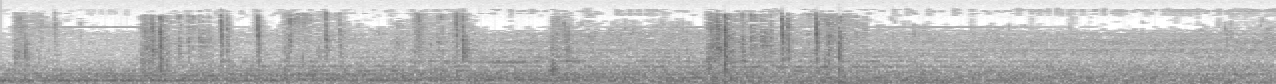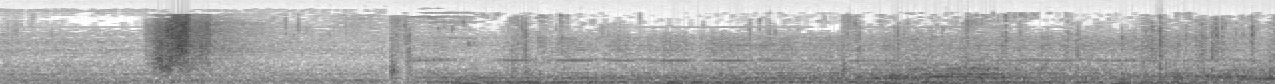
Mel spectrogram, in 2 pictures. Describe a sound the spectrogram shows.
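Footsteps thud slowly on a creaking wooden floor.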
